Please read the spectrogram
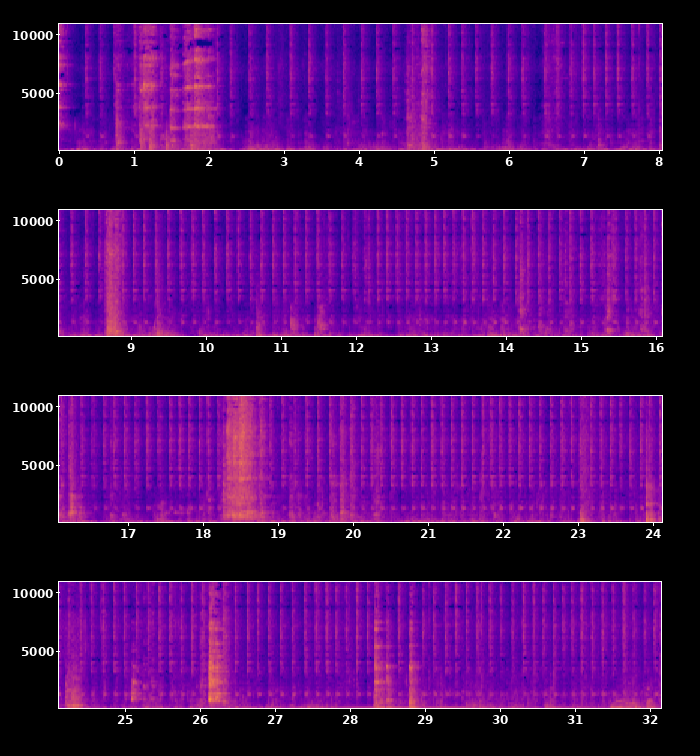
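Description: An egg omelette frying in oil in a non-stick pan on a gas hob, with eggs boiling in a saucepan beside it, giving a steady fast crackle. A few sharp knocks and clatters break in now and then, the loudest late on.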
